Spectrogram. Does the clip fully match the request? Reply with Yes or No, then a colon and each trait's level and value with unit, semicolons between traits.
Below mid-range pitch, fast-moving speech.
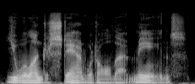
Yes: very low, 85 Hz; fast, 215 wpm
